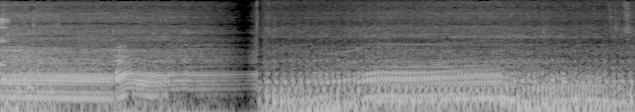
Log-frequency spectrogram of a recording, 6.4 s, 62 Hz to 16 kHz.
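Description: A tuned, bored-out 244cc Yamaha Aerox scooter's single-cylinder engine running, then, after a cut about two and a half seconds in, a Honda CBR250RR's parallel-twin engine at low revs. The twin's revs rise and fall once near the middle.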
